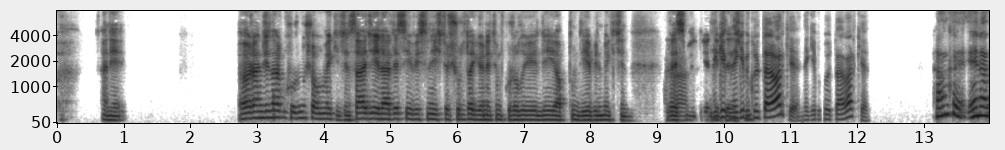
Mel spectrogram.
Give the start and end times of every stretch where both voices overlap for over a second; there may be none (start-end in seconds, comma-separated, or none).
9.2-10.5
